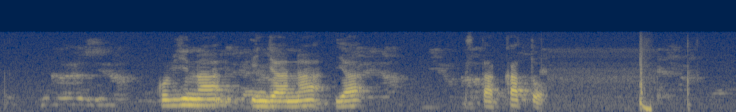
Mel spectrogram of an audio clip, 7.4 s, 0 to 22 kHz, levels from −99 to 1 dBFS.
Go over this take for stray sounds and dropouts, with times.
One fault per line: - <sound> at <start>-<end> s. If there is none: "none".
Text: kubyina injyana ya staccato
- thud at 6.4-6.6 s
